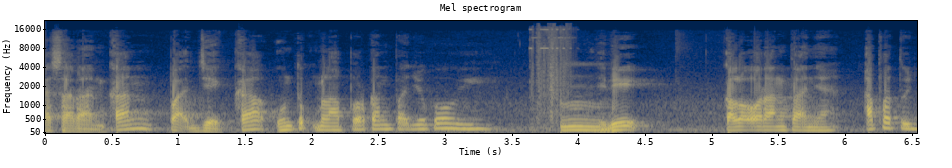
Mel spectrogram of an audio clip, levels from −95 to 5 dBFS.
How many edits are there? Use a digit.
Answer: 1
